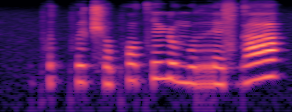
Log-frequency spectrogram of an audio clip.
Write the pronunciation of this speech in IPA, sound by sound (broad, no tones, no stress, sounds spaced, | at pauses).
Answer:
pʰ ə t pʰ ø t͡ʃʰ ə pʰ ɔ t̪ʰ i ɳ o n̪ u r e s ɡ a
